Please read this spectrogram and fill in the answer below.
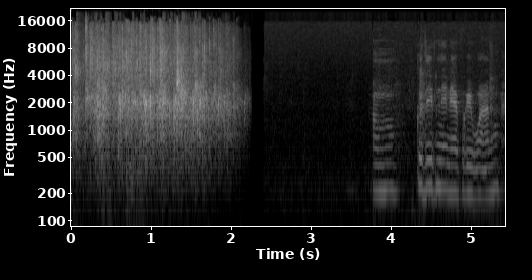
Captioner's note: applause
